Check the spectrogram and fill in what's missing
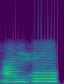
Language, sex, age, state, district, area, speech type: Hindi, female, 30-45, Uttar Pradesh, Mirzapur, rural, conversation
